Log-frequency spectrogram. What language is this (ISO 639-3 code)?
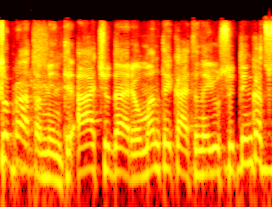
lit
